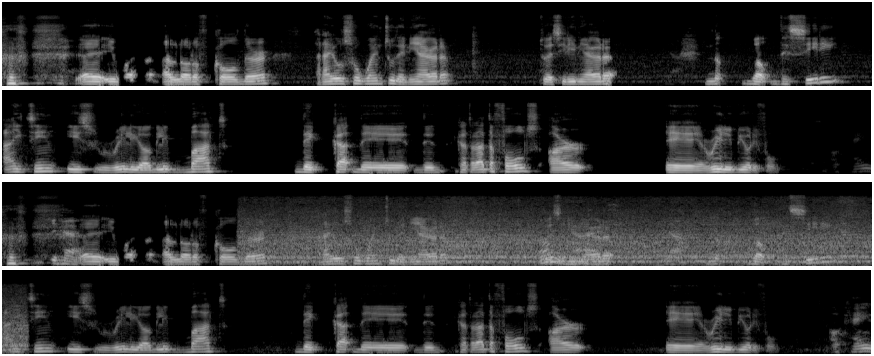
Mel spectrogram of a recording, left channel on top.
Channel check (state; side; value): quieter; right; 5.1 dB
